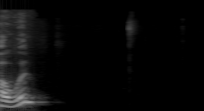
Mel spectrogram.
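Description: A man speaking Tigrinya, his phrase trailing off with a falling tone about half a second in, followed by dead silence.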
